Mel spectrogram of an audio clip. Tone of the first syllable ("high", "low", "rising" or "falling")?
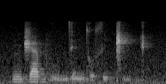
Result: high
